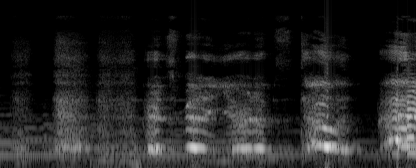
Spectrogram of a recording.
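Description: A man crying in a series of loud wailing sobs with gasps between them, over soft sustained background music.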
